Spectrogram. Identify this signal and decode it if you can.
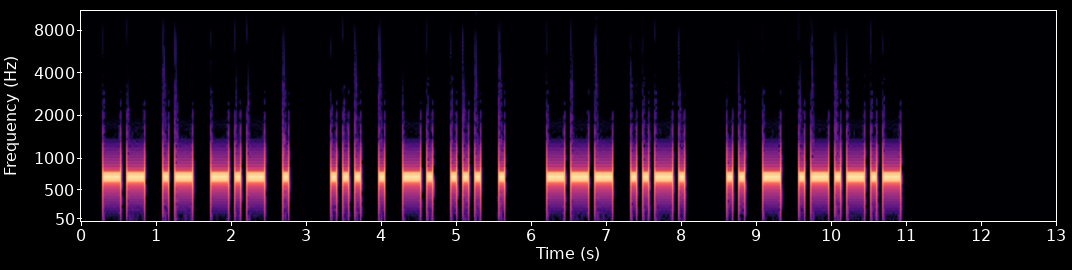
Morse code, heard as a keyed tone, about 15 wpm, 700 Hz. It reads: MAKE SENSE OF IT.
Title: Sentences from Top 1000 Words - Review Part 4 - 15wpm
